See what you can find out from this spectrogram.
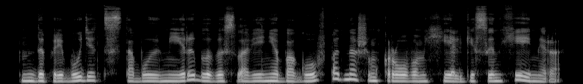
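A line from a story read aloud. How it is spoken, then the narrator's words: Soft, welcoming. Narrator (Russian): мягко и приветливо сказала она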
